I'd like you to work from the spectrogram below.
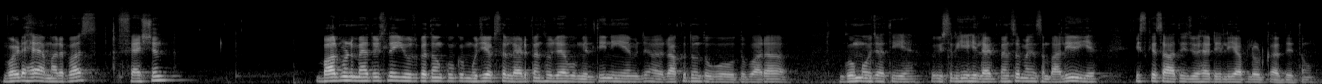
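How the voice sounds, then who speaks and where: A man's voice: medium pitch, fairly even intonation, a little fast, darkish tone. A man teaching a shorthand lesson on video, explaining step by step, checking in often with a short "okay" and mixing English terms into his talk. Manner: explanatory, repeats "theek hai ji", mixes English terms into Urdu. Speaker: shorthand instructor. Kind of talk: classroom-style video lesson.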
